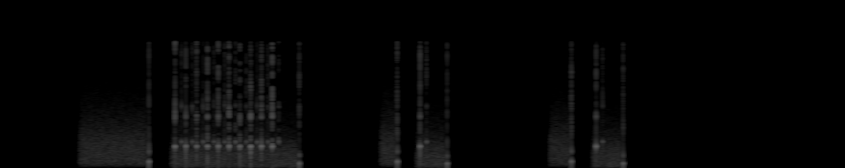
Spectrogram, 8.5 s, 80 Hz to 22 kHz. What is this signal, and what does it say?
Pulse dialling, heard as a rotary dial, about 9 pulses a second. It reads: 0 1 1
